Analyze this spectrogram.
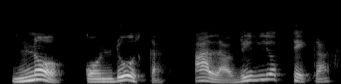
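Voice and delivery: spoken slowly and clearly for students to translate; teacher dictating a sentence; slow dictation. Shown as a demonstration. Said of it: "¿cómo se lo diría?".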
